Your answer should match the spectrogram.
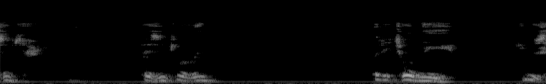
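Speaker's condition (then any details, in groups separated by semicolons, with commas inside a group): Parkinson's; attributed to Agent Orange exposure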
